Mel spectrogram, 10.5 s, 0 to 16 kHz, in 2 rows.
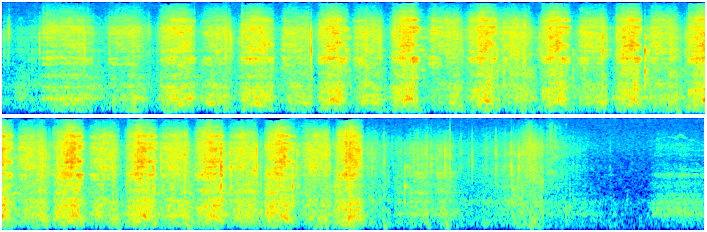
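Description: Silky Big Boy 2000 Outback Edition folding pruning saw cutting through a fallen willow log in quick, even back-and-forth rasping strokes. The strokes stop at about eight seconds, followed by a few fainter strokes as the cut finishes.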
